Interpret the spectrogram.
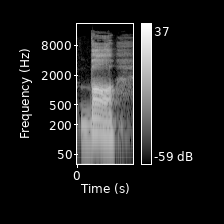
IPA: dˤ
